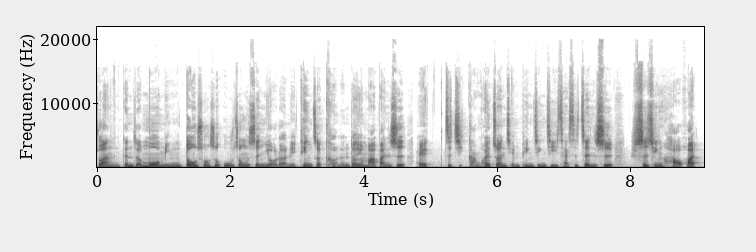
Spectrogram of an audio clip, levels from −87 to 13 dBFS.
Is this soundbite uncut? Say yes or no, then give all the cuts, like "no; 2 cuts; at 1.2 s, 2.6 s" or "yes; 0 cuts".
no; 2 cuts; at 4.7 s, 7.9 s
